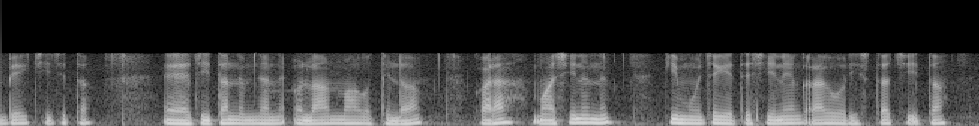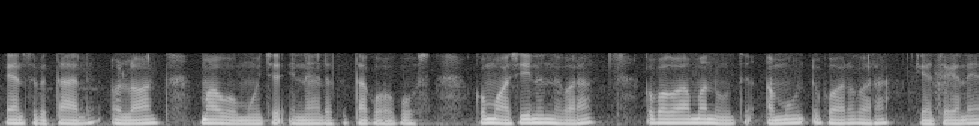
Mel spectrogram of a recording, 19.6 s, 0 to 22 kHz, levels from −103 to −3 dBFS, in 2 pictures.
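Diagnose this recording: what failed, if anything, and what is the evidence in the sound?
Nothing failed: the speech comes through the G.711 telephone path as expected, with no fault evident in the sound.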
